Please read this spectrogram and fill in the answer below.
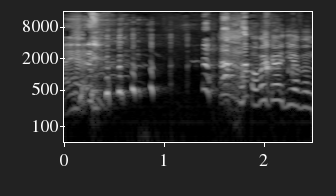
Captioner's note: both laugh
